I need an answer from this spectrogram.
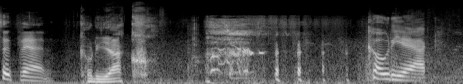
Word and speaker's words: Kodiaq: I live in Kodiaq. In the Alutiiq language, the Q's are more come from like your throat than a normal K does. How would we pronounce it then? Kodiaq. Kodiaq.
